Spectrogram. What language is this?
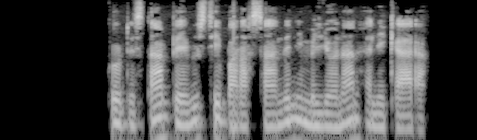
Central Kurdish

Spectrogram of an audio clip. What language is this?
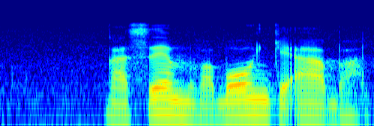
Xhosa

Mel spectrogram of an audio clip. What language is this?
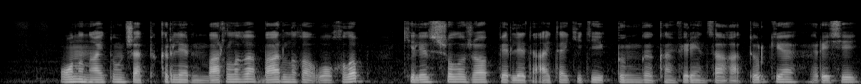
Kazakh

